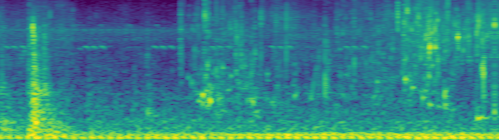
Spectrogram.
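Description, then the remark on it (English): Splashing and dripping water as a hand reaches down and pulls hydrilla, an aquatic weed, up out of a river, in short bursts over the steady low hum of an idling boat motor. “I'm just going to reach down and grab some here.”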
